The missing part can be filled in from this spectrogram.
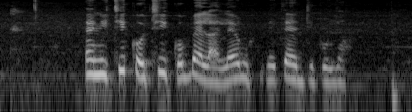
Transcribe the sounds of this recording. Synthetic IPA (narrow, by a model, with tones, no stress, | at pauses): ɛ˧nĩ˧ti˦ko˦˨tʰi˦˨ko˨˦bɛ˦˨la˨lɛ˨˦ɾu˦˨nĩ˧˦kɛ˦˨di˧bo˨jɔ̃˨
